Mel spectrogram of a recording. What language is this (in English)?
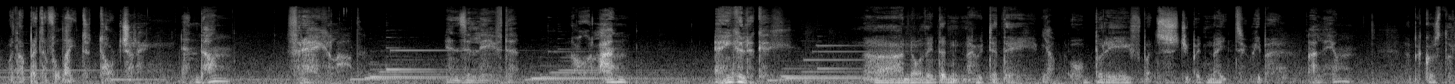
Dutch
